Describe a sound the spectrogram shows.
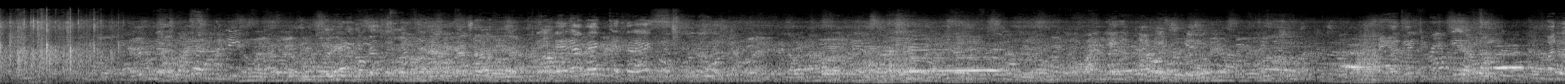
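Several adults chatter together close by.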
